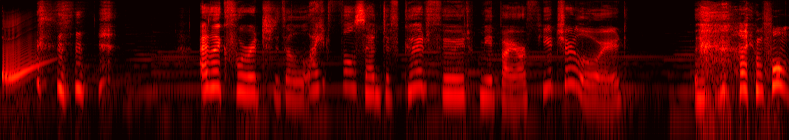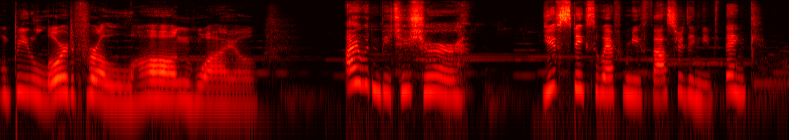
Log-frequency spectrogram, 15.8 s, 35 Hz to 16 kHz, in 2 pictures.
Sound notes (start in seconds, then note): 0.4 giggle; 7.0 laugh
